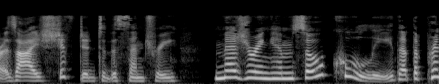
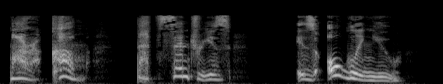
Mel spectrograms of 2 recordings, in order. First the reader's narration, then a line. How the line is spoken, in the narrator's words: whispered Inanni, in embarrassment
